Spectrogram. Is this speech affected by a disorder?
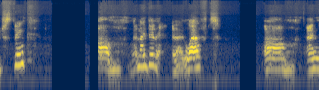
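Yes: cerebral palsy.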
